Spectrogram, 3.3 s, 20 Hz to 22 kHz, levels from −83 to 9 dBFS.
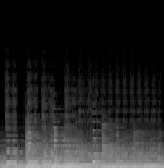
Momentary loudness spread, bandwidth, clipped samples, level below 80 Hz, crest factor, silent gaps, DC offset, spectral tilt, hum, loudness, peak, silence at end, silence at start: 5 LU; 11 kHz; under 0.1%; -54 dBFS; 14 dB; none; under 0.1%; -7.5 dB/octave; none; -22 LUFS; -8 dBFS; 0 s; 0 s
